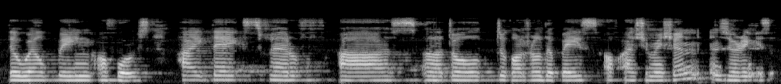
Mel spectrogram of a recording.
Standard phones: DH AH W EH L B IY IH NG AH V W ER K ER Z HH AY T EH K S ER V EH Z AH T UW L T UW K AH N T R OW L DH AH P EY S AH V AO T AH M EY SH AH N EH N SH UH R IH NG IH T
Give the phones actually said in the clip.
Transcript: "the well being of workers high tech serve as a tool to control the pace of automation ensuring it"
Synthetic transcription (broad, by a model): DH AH W EH L B IY IH NG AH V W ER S HH AY T EH K S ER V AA S AH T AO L T UW K AH N T R OW L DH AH B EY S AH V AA S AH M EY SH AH N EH N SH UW R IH NG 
